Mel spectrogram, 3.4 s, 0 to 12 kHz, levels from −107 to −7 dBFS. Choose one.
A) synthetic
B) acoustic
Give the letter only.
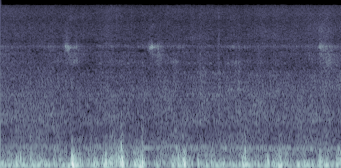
A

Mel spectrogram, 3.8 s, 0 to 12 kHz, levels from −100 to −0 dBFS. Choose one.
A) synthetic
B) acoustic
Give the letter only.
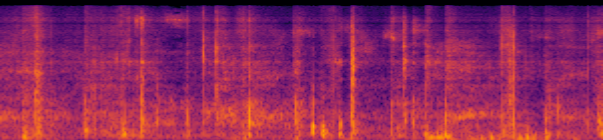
A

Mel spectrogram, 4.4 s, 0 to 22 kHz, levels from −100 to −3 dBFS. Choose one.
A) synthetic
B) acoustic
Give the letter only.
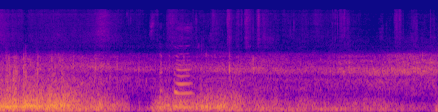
B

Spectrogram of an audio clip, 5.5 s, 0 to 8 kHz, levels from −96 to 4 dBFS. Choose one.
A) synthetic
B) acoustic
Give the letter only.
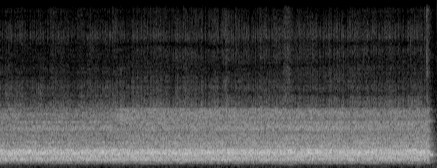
B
